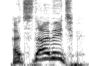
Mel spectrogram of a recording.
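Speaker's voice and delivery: high-pitched yelled order; yelling. A narrator's reading. Boss to his armed men, yelling. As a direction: call off the gunmen urgently. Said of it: "заорал тигрёнок".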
